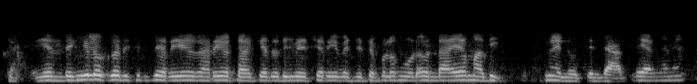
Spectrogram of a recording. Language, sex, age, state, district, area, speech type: Malayalam, female, 30-45, Kerala, Idukki, rural, conversation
